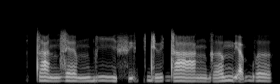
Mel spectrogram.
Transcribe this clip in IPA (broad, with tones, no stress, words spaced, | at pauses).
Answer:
ta˨˩nzɛ˨˩ mbiː˨˩fʲɛ̰˩˧kdy˩˧daː˨˩ ŋɡɜ˩˧mʲa̰˩˧bə˨˩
